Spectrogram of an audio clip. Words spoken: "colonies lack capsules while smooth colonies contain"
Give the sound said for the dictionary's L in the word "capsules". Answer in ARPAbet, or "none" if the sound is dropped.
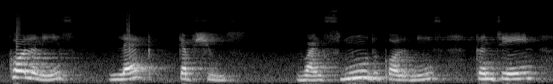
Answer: none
